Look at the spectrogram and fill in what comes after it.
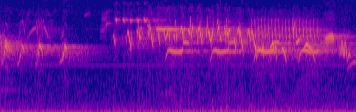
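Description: Birdsong from several small birds, with quick chirps and short trills overlapping at different pitches. It grows busier about a second and a half in.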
